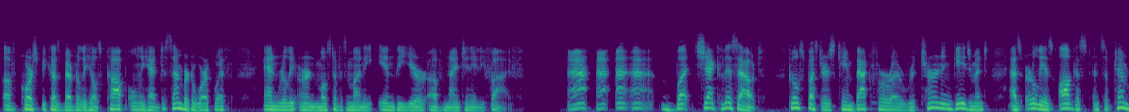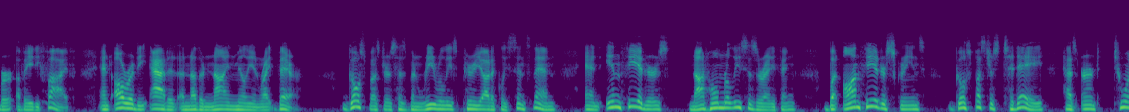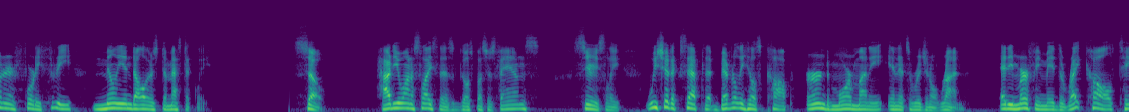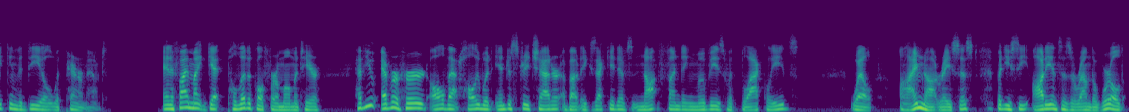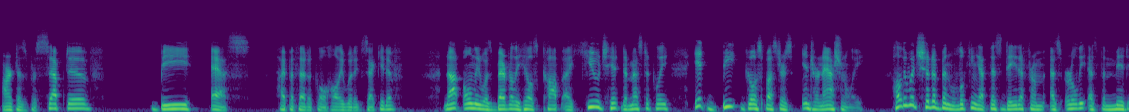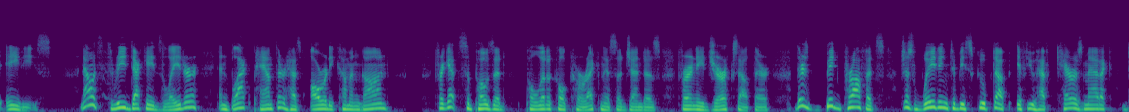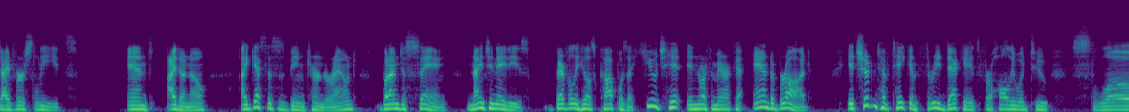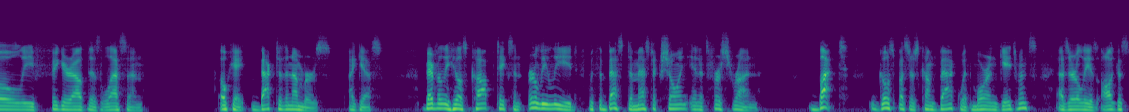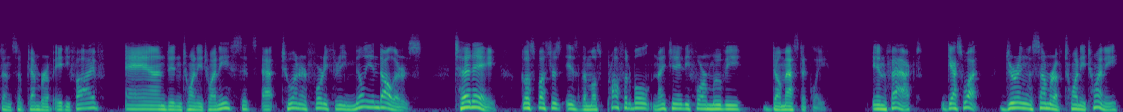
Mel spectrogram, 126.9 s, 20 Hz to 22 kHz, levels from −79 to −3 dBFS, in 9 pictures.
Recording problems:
muffled; slightly; fading above 3.5 kHz

